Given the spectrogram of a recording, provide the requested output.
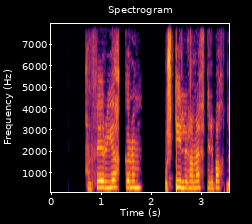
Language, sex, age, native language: Icelandic, male, 12, Icelandic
